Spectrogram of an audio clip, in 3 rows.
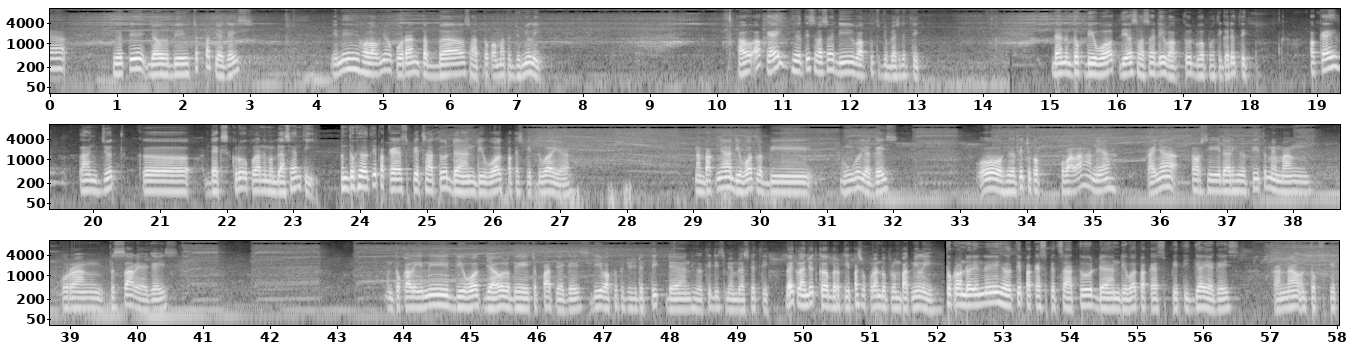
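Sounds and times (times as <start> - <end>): drill boring through steel tube: 0.0 - 16.6, 23.4 - 48.9, 56.5 - 58.0.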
